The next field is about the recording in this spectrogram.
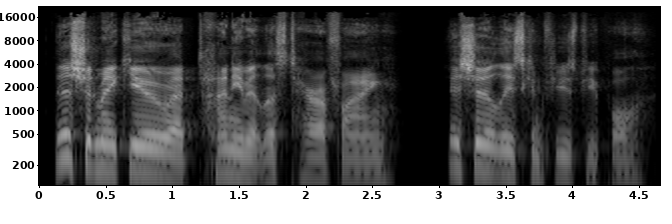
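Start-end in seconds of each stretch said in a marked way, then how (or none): none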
